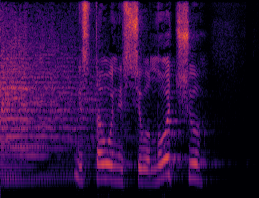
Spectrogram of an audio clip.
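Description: An elderly woman speaks with animation, close to a microphone.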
